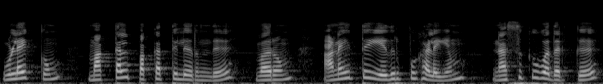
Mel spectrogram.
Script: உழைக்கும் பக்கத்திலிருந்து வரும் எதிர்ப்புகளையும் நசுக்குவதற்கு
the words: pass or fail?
fail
